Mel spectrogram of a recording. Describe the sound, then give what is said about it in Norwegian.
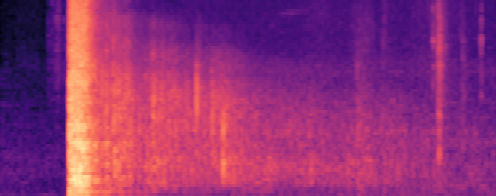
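A single loud gunshot fired by soldiers during a military exercise in Norway cracks sharply, then rolls away in a long echoing tail lasting several seconds, with a faint pop near the end. No one speaks. “Kart bak! Skudd kommer! Eld!”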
